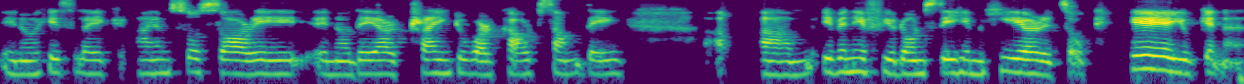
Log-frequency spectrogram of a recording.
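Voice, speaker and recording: At a moderate pace, a woman speaks in a Keralite accent with a medium pitch. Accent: Indian (Malayali) accent, self-described bad. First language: Malayalam. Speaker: bereaved mother and justice advocate. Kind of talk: testimony. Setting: live stream video call. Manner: emotional, halting.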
